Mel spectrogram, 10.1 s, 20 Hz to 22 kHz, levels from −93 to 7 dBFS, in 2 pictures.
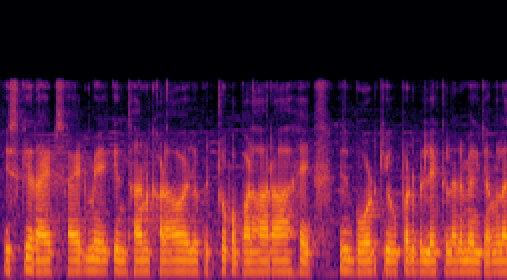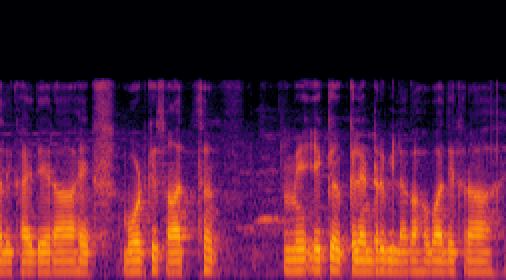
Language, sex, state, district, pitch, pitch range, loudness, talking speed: Hindi, male, Uttar Pradesh, Jalaun, 115 Hz, 110-120 Hz, -18 LUFS, 230 wpm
